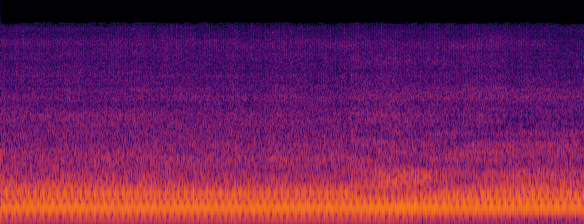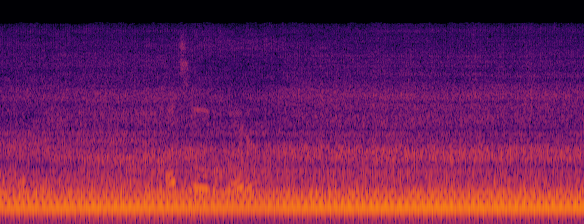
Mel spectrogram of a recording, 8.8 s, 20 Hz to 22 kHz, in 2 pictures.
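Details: Craftsman 22-inch big wheel push mower, Briggs classic engine, 2008, after safety cable fix and carb linkage adjustment: steady high-pitched drone, no surging or dips, running a little fast; owner thinks the spring is just warm.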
